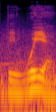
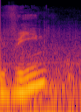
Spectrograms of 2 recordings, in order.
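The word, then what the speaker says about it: Wien: but it's you know if you spell that phonetically be ween or you know ween or Wen but it's actually V that's how they say it's a native tongue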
